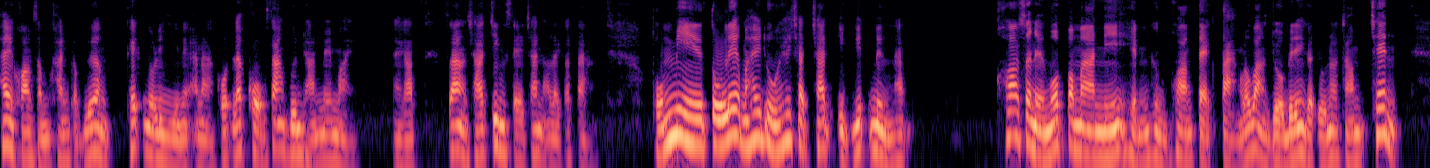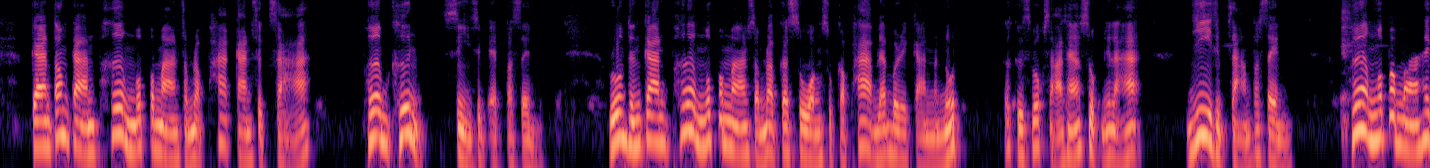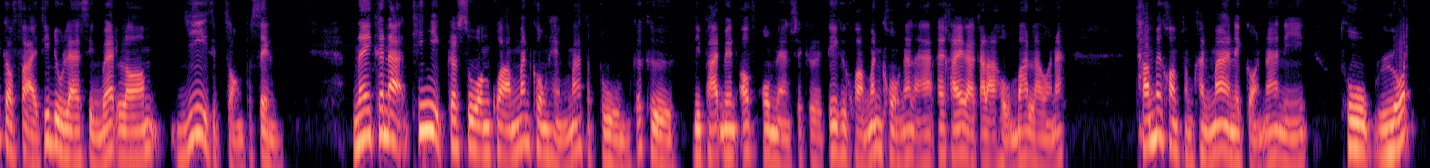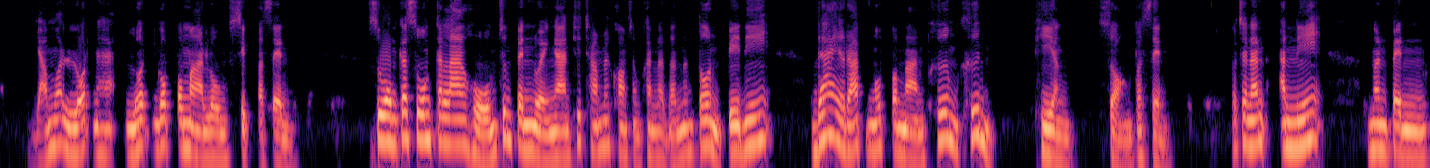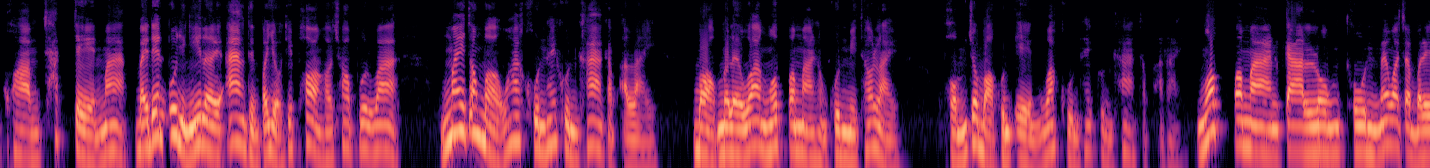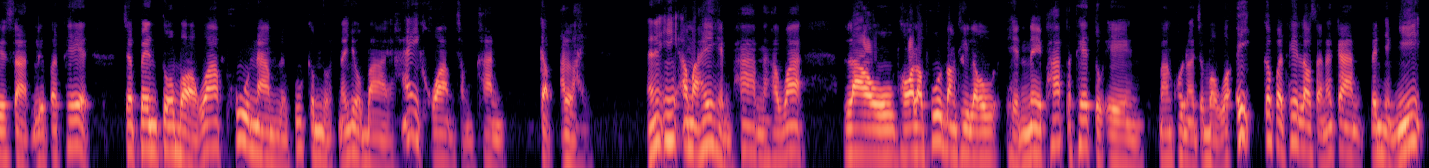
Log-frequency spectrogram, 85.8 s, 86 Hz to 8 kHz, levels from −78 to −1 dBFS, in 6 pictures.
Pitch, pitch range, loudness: 130 Hz, 110-155 Hz, -21 LUFS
